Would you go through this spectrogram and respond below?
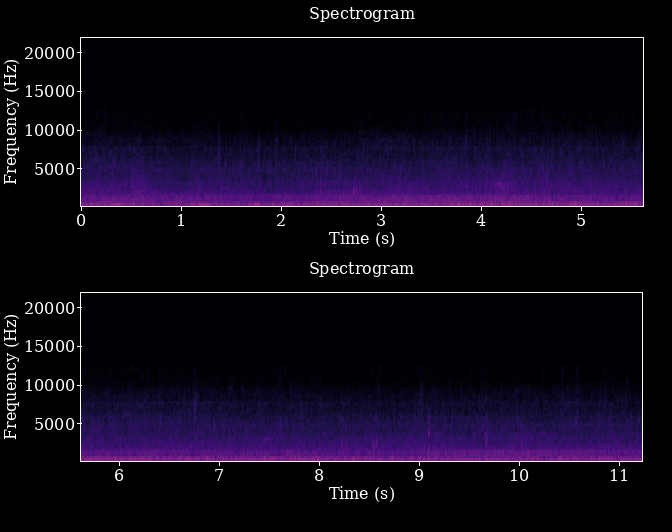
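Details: Continuous hum of a wild bee colony disturbed during honey hunting, an even, unbroken drone in stacked low tones, with some soft thumps of handling near the start.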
